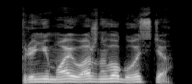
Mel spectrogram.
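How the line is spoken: With a snort. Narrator (Russian): Снупи хмыкнул

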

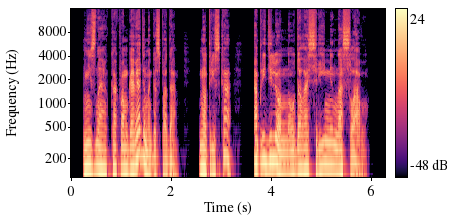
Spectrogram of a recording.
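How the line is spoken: Cheerful. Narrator (Russian): весело сообщила Машенька

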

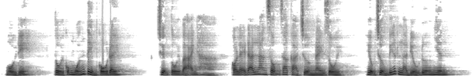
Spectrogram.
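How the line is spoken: Sighing. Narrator (Vietnamese): thở dài rồi nói

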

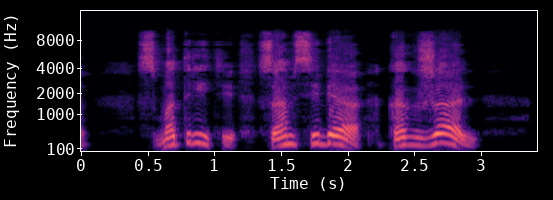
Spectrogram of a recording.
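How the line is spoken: Sudden shout. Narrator (Russian): Вдруг крикнула

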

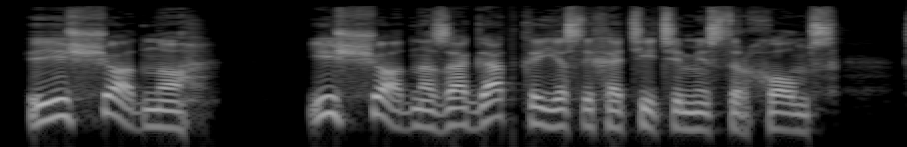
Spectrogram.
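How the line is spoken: Plain. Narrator (Russian): сказал Адамс

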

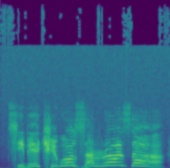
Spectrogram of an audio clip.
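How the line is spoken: Shrill yell, old man. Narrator (Russian): визгливо возопил старик во след

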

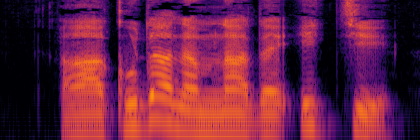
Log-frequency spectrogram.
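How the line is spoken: Heavy accent. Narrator (Russian): проговорил он с сильным акцентом

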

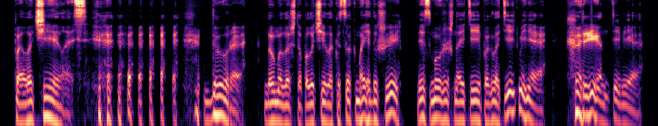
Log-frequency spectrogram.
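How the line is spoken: Laughing adult man. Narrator (Russian): Смеялся мужчина лет 30

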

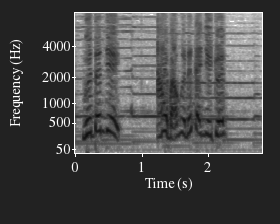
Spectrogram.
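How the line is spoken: Shrill shout. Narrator (Vietnamese): Tôn Trọng Quân thè thé hét lên

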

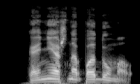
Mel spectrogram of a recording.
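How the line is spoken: Sharp. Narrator (Russian): резко ответил он

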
